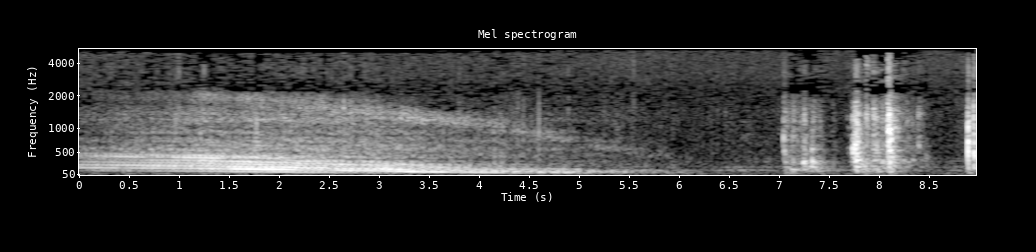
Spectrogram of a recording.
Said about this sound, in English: Because at this very moment, Gus Jansen glances at the slip of paper in his hand, the prescription blank he just stole from Mr. Eddy, stops his car in front of a rooming house.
